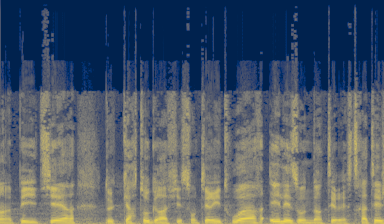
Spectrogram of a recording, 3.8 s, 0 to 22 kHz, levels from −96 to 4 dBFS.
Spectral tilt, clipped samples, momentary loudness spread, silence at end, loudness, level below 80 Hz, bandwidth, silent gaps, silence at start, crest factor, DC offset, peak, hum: -4 dB/octave; under 0.1%; 5 LU; 0 s; -10 LUFS; -32 dBFS; 14 kHz; none; 0 s; 10 dB; under 0.1%; 0 dBFS; none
